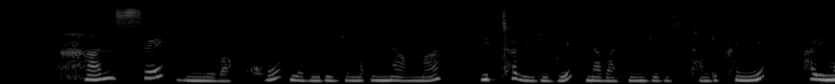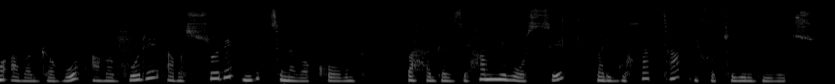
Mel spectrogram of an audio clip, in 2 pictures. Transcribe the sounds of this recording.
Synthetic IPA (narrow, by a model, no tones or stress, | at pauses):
haːnze̞jiɲuβakʰo̞jaβe̞ɾe̞je̞moʔinaːma | jitʰaβiɾiwe̞naβaːn̥huβiːɲɟe̞ɾizitʰaːndukʰaɲe̞ | haɾimo̞ʔaβaɡaβo̞aβaɡo̞ɾe̞ʔaβaso̞ɾe̞nde̞t͡se̞naβakʰo̞bɡa | βahaɡaze̞hamŋe̞βo̞ːse̞βaɾiɡufatʰaifo̞tʰo̞juɾɡwiːβut͡su̥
